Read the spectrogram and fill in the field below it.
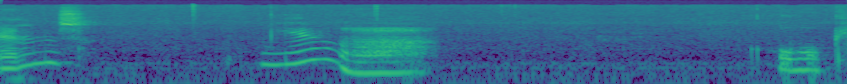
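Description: A hand strokes a cat's fur softly.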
